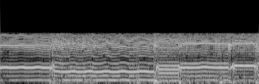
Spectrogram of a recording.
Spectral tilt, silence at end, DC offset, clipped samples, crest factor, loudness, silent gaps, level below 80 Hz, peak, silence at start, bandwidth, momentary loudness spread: -1.5 dB/octave; 0 s; under 0.1%; under 0.1%; 12 dB; -15 LUFS; none; -40 dBFS; -4 dBFS; 0 s; 4.6 kHz; 1 LU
